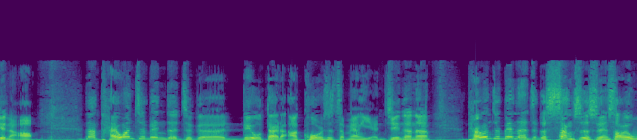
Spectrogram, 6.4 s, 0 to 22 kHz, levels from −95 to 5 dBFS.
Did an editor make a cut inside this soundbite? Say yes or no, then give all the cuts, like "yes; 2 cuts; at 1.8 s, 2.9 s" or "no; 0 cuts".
no; 0 cuts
